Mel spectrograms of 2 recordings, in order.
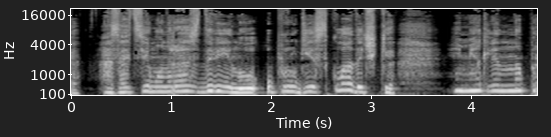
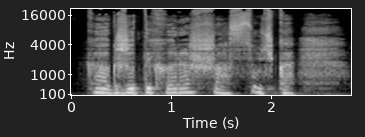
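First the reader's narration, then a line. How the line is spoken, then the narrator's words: Hissed through clenched teeth. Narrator (Russian): шипел он сквозь стиснутые зубы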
